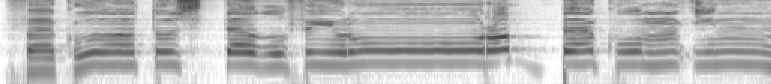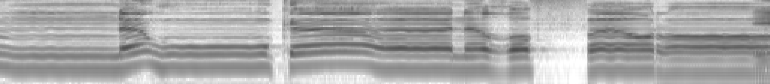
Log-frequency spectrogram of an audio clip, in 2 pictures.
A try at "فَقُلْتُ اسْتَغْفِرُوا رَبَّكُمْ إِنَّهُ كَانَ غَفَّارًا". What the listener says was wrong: Iya, kurangi ya. 2 harokatnya dikurangi sedikit.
